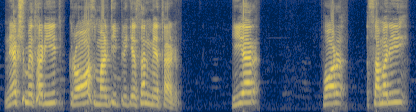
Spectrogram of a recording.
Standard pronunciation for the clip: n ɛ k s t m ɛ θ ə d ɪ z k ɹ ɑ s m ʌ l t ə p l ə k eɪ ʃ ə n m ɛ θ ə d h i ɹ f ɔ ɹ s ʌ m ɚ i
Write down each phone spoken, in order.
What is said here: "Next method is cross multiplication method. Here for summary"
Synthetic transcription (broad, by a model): n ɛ k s t m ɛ t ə d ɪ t k ɹ ɑ s m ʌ l t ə p l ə k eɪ s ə n m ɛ t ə d h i ɹ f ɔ ɹ s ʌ m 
